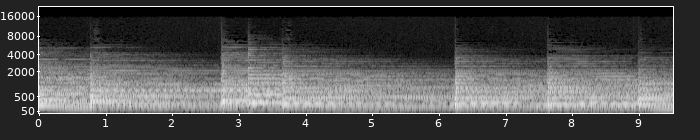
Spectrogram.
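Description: Background piano music: slow chords struck every second or two, each left to ring out and fade.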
